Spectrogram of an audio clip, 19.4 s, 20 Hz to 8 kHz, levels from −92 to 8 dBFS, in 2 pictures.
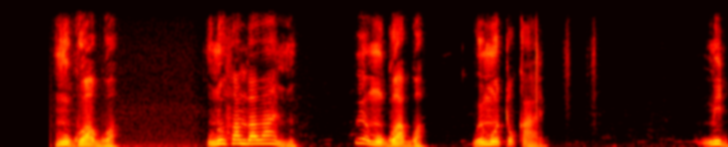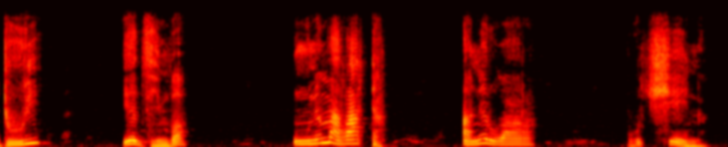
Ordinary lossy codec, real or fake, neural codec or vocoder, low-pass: AAC, 48 kbps; real; none; 7.2 kHz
